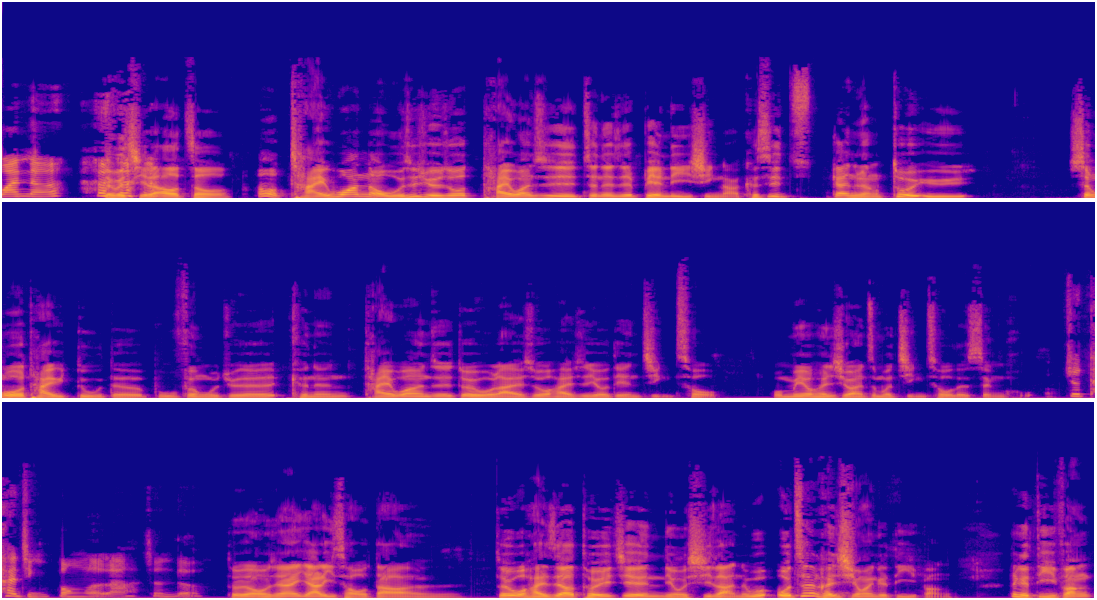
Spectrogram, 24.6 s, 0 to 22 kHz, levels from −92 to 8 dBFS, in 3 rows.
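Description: No technical faults occur at any point in the recording, so there is nothing to describe in time order.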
